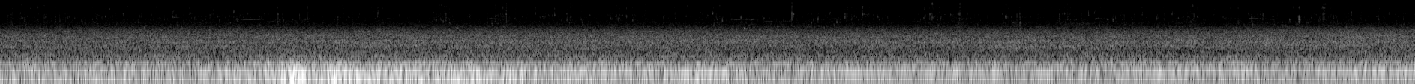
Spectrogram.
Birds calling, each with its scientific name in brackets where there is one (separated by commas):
Black-capped Chickadee (Poecile atricapillus), American Robin (Turdus migratorius)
